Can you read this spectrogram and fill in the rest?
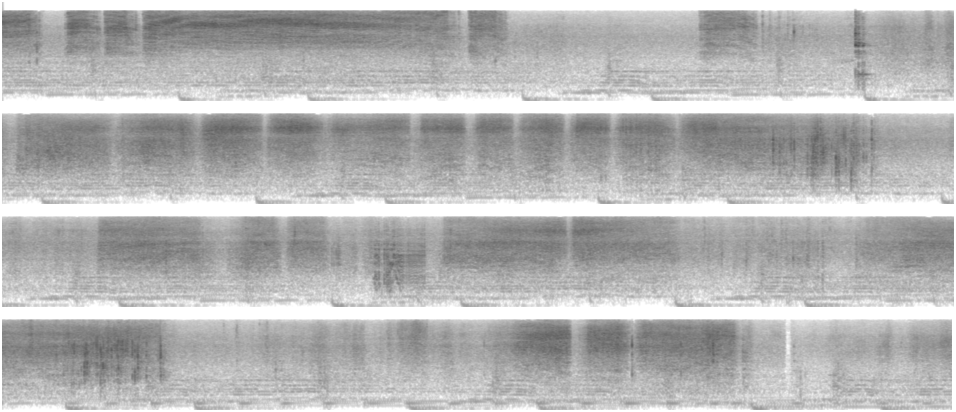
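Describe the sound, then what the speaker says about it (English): Lubricant is sprayed onto a sliding door track in close, repeated hissing bursts that mix with scraping and rubbing sounds, with no talking. "now we've got the track clean, and we have it lubricated, and we have it protected against rust and corrosion"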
